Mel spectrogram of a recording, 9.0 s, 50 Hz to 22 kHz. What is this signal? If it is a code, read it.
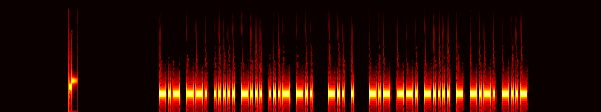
Morse code, heard as a keyed tone, about 34 wpm, 700 Hz. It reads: KG5BVD DE KG6TCX
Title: USA Callsign DE Callsign 35wpm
